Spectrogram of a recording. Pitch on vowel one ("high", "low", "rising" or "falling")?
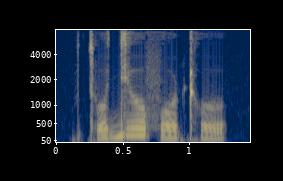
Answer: low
